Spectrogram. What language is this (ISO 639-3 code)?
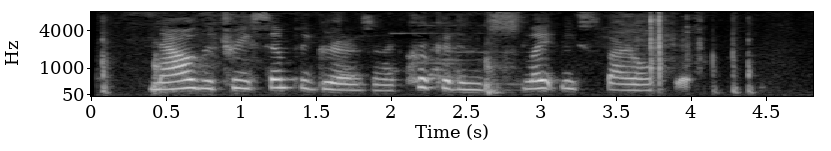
eng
